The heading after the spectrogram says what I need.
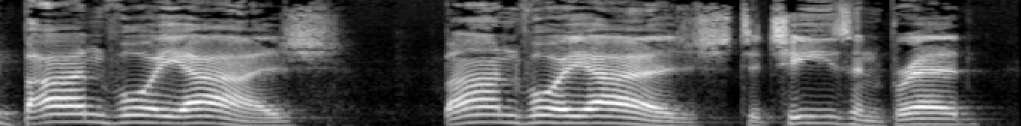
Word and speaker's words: bon voyage: a g e and notice that voage another one of those a sounds just like genre by the way if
